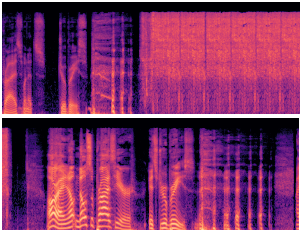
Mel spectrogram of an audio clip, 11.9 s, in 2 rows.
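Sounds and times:
speech: 0.0 - 2.9, 6.8 - 11.2
laughter: 1.8 - 2.6, 9.9 - 11.4
deck of cards being shuffled: 2.8 - 6.2.

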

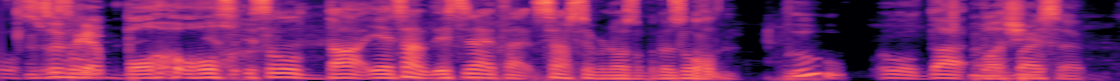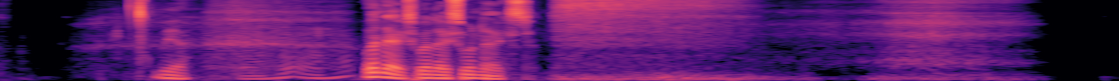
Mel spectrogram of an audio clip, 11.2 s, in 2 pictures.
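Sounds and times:
speech: 0.0 - 5.6, 6.4 - 8.8
person snoring: 8.4 - 10.9.

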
